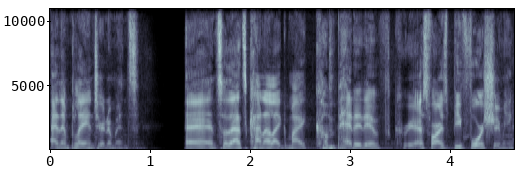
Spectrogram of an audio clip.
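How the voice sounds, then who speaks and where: A man with a South Texas accent at a very fast pace, medium in pitch, with fairly even intonation. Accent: South Texas Mexican-American English. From Texas, Laredo. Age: 20s. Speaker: gaming streamer. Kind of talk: casual chat.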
